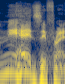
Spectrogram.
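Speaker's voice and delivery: put-on French accent gradually creeping into the speech. Acting out Jonas answering whether he speaks French, slipping into a French accent. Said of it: "I fell into French again".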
